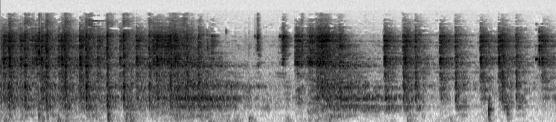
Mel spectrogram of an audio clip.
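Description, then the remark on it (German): A car with people in it comes up from behind, its engine droning steadily throughout in a busy mid-pitched hum. Sharp, irregular clicks and taps punctuate it, especially toward the end. No one speaks. “Ich glaube, von hinten kommen welche mit Auto.”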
